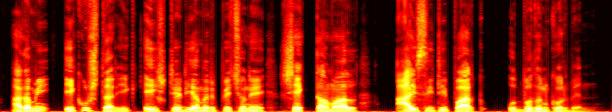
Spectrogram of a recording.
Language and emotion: Bengali, neutral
